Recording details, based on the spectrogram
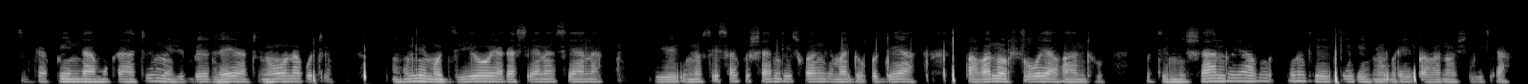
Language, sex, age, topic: Ndau, male, 18-24, health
